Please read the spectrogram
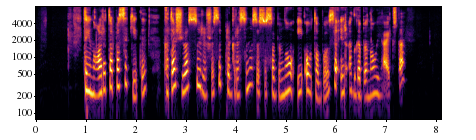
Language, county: Lithuanian, Vilnius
